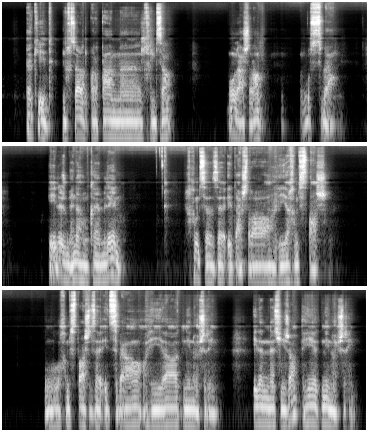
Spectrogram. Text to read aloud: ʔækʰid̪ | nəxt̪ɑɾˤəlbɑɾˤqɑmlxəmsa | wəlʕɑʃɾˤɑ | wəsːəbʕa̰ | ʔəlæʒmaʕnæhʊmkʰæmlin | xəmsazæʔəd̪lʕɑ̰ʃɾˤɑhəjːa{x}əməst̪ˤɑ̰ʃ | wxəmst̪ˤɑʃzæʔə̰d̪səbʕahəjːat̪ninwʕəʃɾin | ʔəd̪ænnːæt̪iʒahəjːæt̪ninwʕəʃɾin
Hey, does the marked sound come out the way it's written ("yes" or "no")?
yes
